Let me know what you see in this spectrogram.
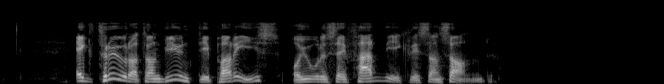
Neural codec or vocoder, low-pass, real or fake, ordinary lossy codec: none; 7.2 kHz; real; MP3, 64 kbps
